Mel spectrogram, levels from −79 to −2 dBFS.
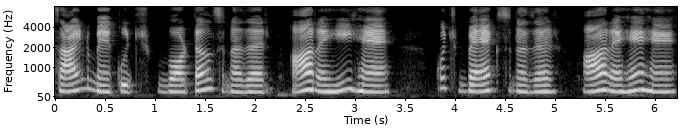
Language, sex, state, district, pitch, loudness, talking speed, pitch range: Hindi, female, Himachal Pradesh, Shimla, 220 Hz, -17 LUFS, 135 wpm, 210-255 Hz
